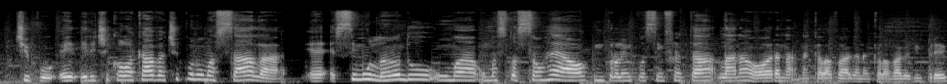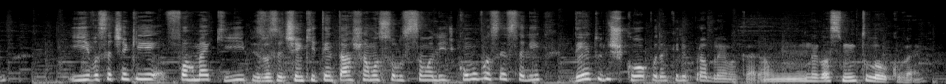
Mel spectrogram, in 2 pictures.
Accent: Manaus, Amazonas, Brazil; aqui em Manaus, a gente é de Manaus

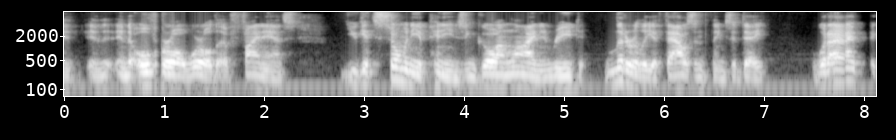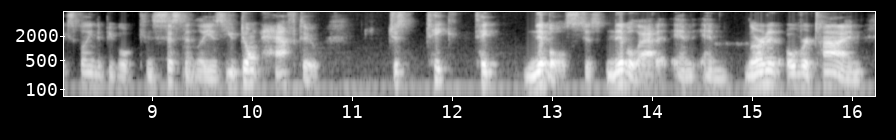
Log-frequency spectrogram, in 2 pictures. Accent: New Jersey, United States; I'm from New Jersey

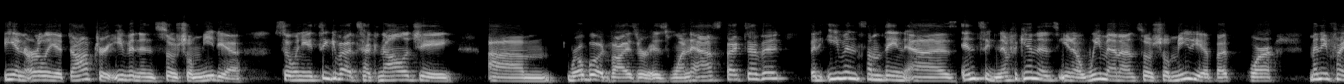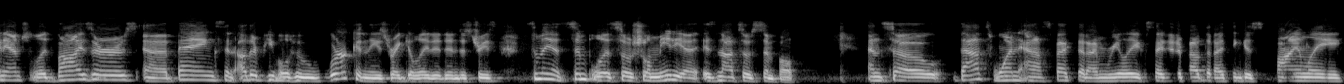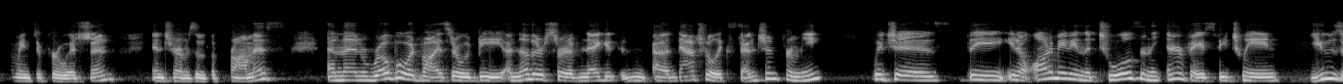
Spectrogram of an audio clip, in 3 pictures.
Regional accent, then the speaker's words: Detroit, Michigan, United States; moved away; I'm from Detroit

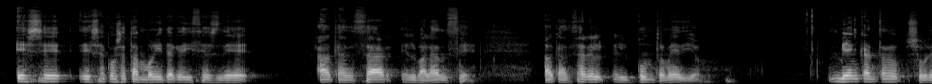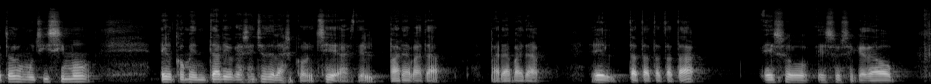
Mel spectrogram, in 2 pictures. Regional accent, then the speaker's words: Sedaví, Valencian Community, Spain; moved away as an adult; now in Barcelona, Spain; soy de Valencia, soy valenciano, soy del mismo pueblo que Carlos Martín, soy de un pueblecito pegado a Valencia que se llama Sedaví

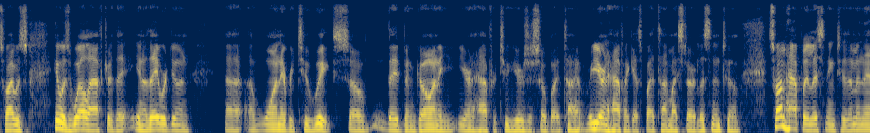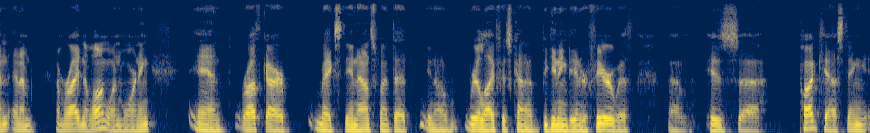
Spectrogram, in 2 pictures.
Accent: southern Ontario, Canada; moved away as an adult; now in Houston, United States; living in my little insulated southern Ontario place

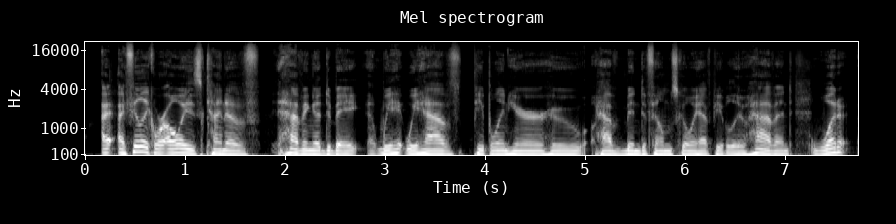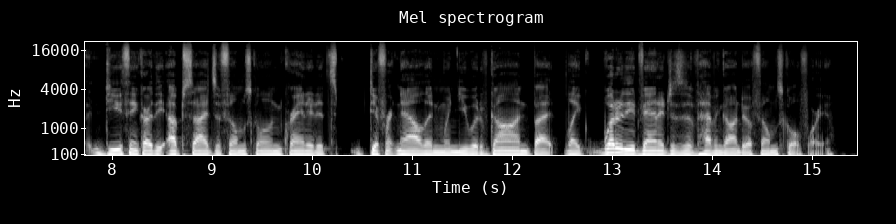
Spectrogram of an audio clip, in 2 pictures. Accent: Orlando, Florida, United States; moved away; it's in Orlando, my hometown

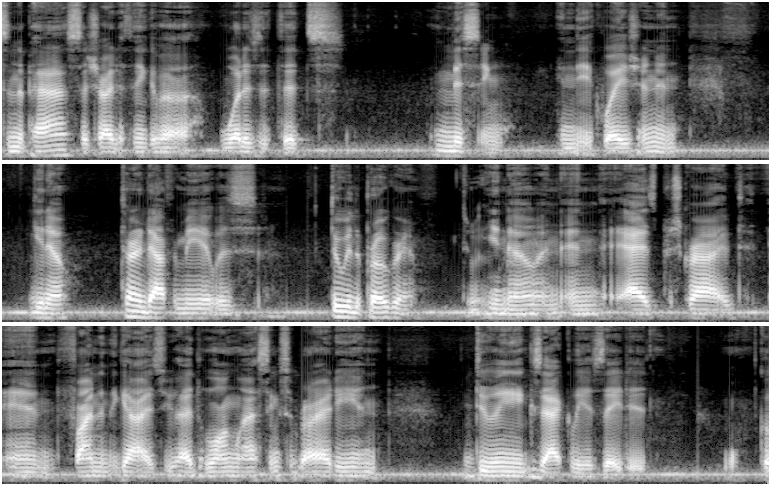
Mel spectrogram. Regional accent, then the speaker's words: Irving, Texas, United States; I grew up in Irving, Texas. Just, you know, suburb of Dallas

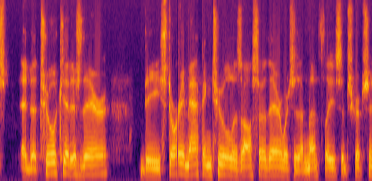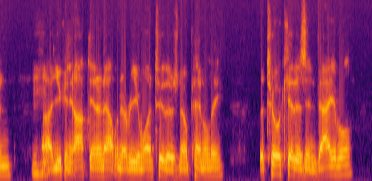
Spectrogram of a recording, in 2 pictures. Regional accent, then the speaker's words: Texas, United States; Well, I grew up in Texas. My dad was a big drive-in movie guy, so we were always hooked on films.

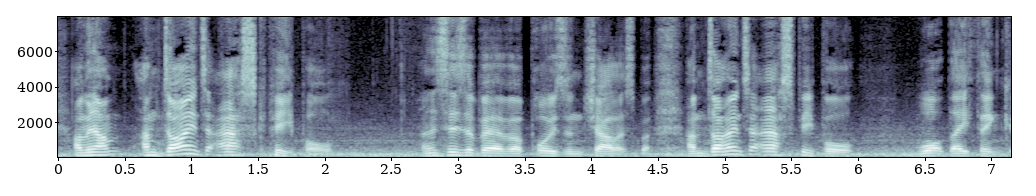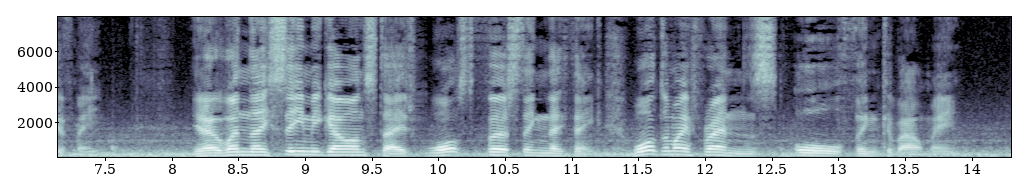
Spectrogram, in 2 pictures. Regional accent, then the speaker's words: Yorkshire and the Humber, United Kingdom; So it's about me being a Yorkshireman, but I'm not really working class anymore.

